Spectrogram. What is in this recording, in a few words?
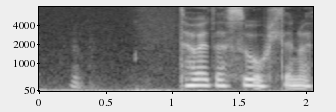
"swllt", Welsh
